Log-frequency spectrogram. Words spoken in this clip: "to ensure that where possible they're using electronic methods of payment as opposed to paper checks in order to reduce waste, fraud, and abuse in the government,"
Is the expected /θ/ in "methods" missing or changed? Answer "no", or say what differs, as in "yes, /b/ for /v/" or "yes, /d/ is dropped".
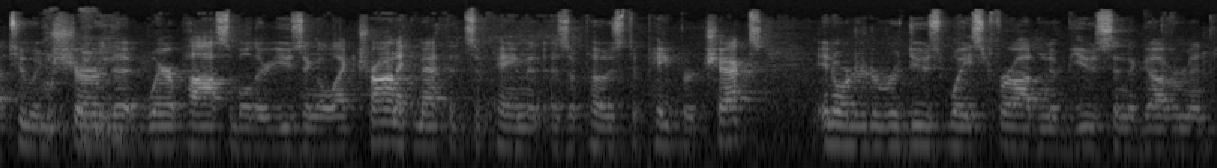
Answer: no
